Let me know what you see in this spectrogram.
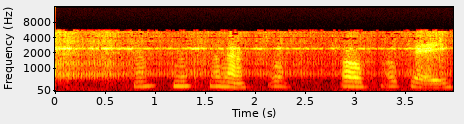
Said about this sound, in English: Okay. Darned alarm clock. I wish you'd waited for another minute.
